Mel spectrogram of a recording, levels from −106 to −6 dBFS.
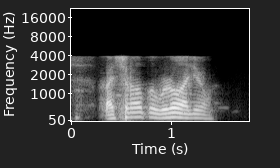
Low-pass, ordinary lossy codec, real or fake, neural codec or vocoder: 7.2 kHz; AAC, 16 kbps; fake; codec, 16 kHz, 1 kbps, X-Codec, HuBERT features, trained on general audio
